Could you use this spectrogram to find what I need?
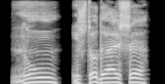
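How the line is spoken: Impatient growl. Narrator (Russian): нетерпеливо зарычал я

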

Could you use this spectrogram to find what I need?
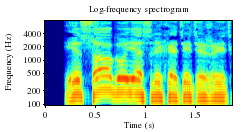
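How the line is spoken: Shouted. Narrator (Russian): крикнул он

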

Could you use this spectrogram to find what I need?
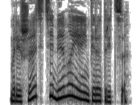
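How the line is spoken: Mocking. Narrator (Russian): насмешливо произнес кесарь

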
